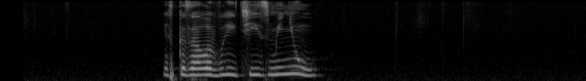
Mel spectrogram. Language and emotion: Russian, angry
